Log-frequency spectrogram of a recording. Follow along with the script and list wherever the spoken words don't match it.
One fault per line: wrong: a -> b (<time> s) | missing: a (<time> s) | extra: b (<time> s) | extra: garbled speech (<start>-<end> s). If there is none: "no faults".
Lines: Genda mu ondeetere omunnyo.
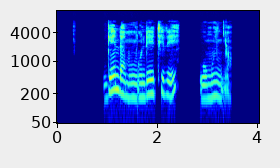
no faults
